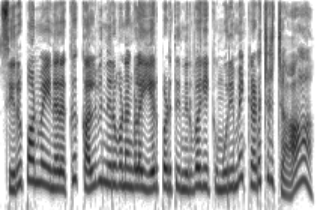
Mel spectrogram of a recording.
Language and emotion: Tamil, surprised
